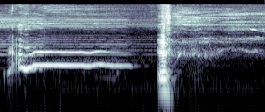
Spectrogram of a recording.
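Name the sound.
people imitating dog barks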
